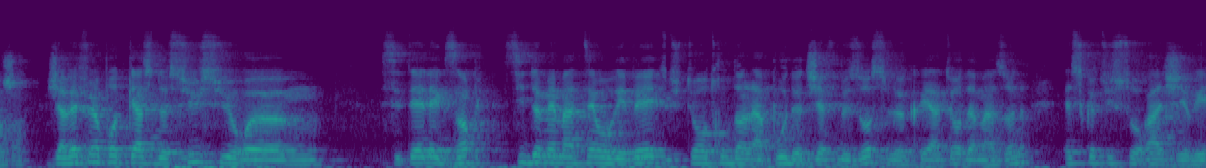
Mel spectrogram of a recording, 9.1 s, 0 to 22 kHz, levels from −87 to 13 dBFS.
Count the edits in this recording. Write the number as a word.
one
